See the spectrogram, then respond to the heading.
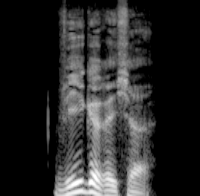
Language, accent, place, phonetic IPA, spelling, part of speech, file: German, Germany, Berlin, [ˈveːɡəˌʁɪçə], Wegeriche, noun, De-Wegeriche.ogg
- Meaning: nominative/accusative/genitive plural of Wegerich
